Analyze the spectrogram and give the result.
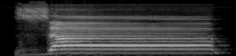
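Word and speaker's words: ز: Za. I repeat again. Za is pronounced from the tip of tongue touching the inner edge of two top teeth and bottom two teeth, bottom front.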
